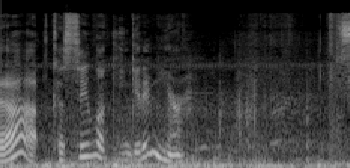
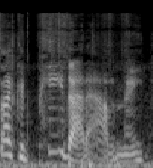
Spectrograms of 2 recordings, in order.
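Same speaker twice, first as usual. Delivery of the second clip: ordinary talk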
